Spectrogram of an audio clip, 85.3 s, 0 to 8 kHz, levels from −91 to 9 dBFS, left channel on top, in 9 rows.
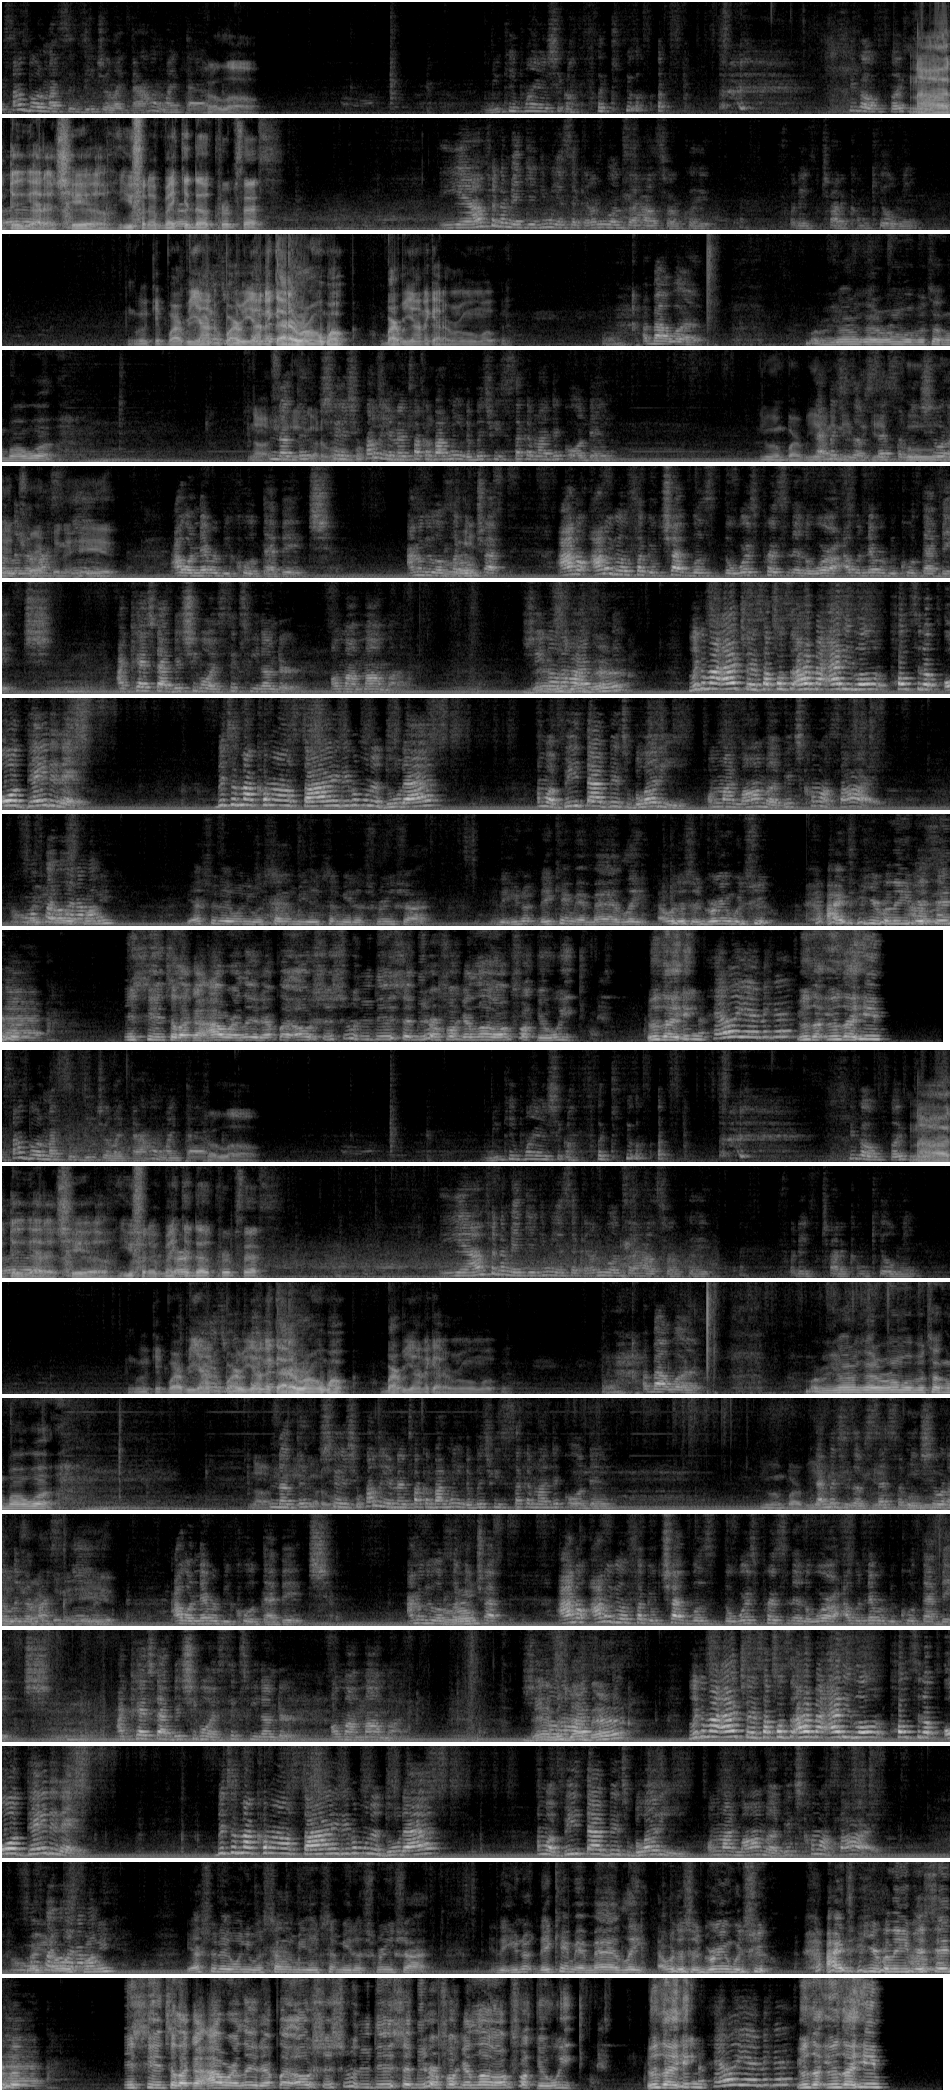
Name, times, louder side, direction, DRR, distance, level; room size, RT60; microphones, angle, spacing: voice 1, 0.0-2.1 4.8-6.4 7.2-7.9 8.5-10.0 13.9-16.6 17.4-18.6 20.9-22.0 25.4-26.0 31.1-34.6 36.5-39.0 39.6-41.2 42.0-42.9 43.5-47.9 48.5-50.4 50.7-51.5 52.6-53.6 54.3-57.8 59.0-61.4 62.2-65.7 66.4-67.4 69.0-69.2 75.4-76.2 83.0-83.8, equal, 10° right, 1.4 m, -32 dB
voice 2, 2.0-2.5 8.3-8.5 9.1-12.2 20.2-22.4 22.8-24.1 30.9-31.2 31.5-32.6 36.0-39.1 42.5-42.7, left 2 dB, 30° left, 0.7 m, -34 dB
voice 3, 12.8-14.0 15.3-15.4 15.7-15.8 25.0-25.4 26.4-26.5 27.0-29.8 34.6-35.3 36.5-36.6 39.3-39.4 41.1-41.2 41.6-42.0 42.3-42.7 43.3-43.5 47.7-48.8 50.3-51.2 51.6-53.6 53.9-54.3 58.1-59.1 61.7-62.3 64.0-64.1 66.0-67.5 67.8-70.6 71.2-74.1 74.4-76.1 77.1-81.5 81.8-81.9 82.3-82.9 83.8-84.6, right 4 dB, 50° right, 0.5 m, -32 dB
4.3 x 3.6 x 3.0 m
head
